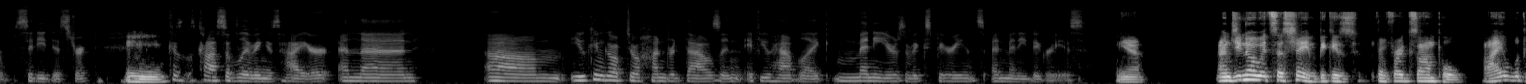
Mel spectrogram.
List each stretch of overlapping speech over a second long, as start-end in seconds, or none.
none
